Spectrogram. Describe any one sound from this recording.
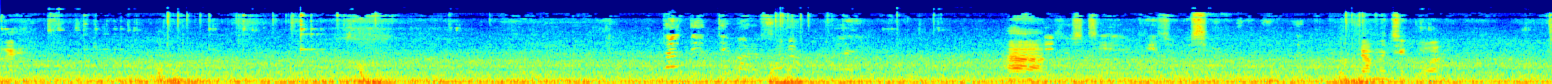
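A car's engine hums steadily inside the cabin.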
